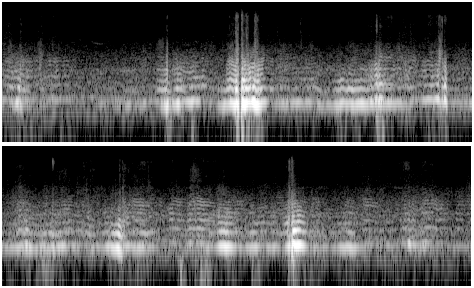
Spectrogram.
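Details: A hive full of honey bees hums with a steady deep drone, louder bursts of buzzing surging every second or two as bees brush close, plus scattered faint knocks.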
